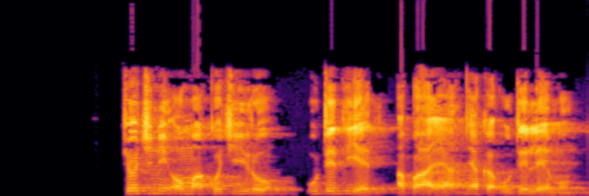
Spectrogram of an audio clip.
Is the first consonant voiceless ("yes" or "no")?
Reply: yes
